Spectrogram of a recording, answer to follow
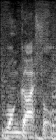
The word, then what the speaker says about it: Wangi Falls: This place is actually pronounced Wongai Falls. All right, I've just arrived at camp at Wangi Falls.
